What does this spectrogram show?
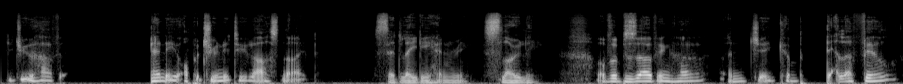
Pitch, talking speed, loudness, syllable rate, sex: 135 Hz, 115 wpm, -20 LUFS, 4.6 syllables/s, male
